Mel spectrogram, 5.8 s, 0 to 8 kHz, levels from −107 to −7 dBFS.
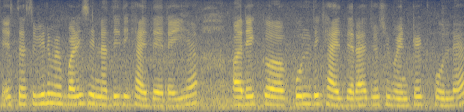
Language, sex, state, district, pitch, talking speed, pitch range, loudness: Hindi, female, Bihar, Saran, 210 Hz, 235 wpm, 195-220 Hz, -16 LUFS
